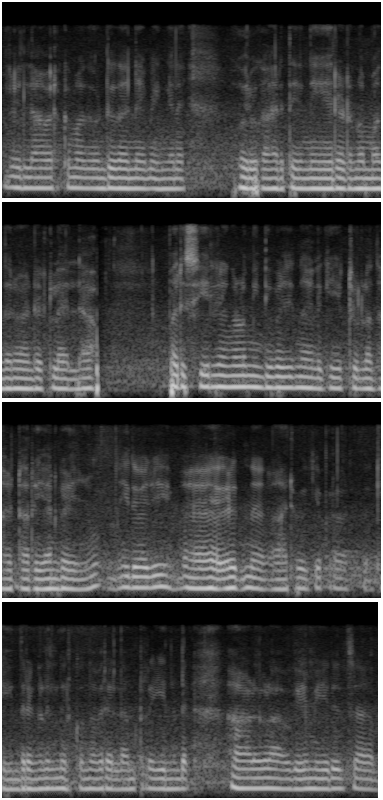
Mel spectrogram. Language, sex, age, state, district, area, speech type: Malayalam, male, 18-30, Kerala, Palakkad, rural, spontaneous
